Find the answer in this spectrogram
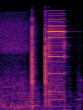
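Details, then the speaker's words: MobileODT ThermoGlide thermocoagulator activation for cervical precancerous lesion treatment, probe placed over lesion: two quick clicks then a short high-pitched electronic beep as the probe starts heating. "Once I feel like I have a safe and the placement is adequate over my lesion, I will then press the activator button again to start heating the probe."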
